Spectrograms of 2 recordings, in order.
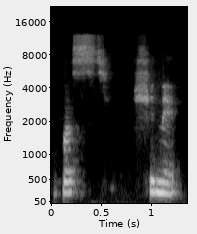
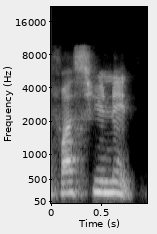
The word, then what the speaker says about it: fascinate: Selanjutnya, Passionate. mm-mm. Terpesona ya. Memikat, kayak gitu-gitu. Itu memang bacanya passionate atau gimana, Kak? Oh, fascinate.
